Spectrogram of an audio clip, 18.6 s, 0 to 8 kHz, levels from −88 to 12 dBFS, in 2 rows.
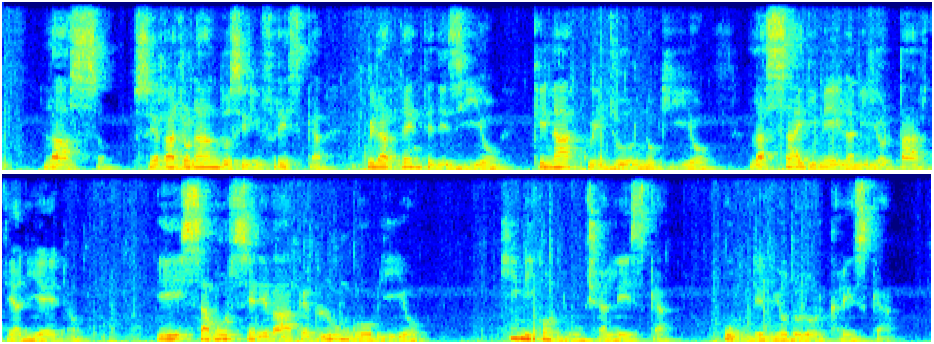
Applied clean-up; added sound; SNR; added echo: none; Wind; 12 dB; none.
